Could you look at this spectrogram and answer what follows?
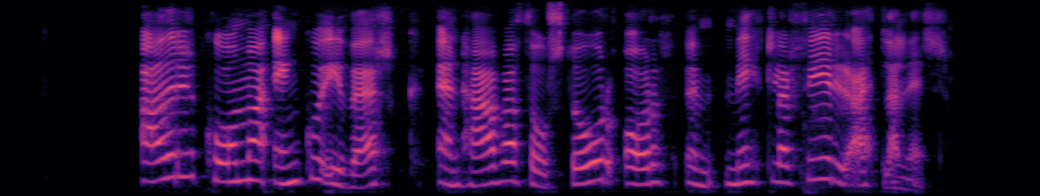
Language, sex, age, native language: Icelandic, female, 40-49, Icelandic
